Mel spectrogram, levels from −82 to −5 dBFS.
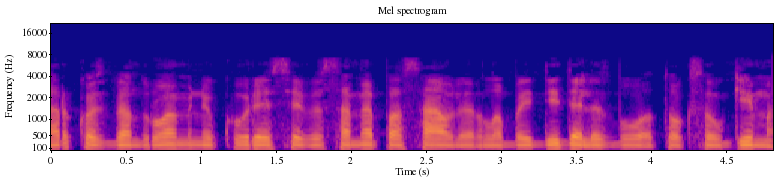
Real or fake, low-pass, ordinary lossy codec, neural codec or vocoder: real; 7.2 kHz; MP3, 32 kbps; none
